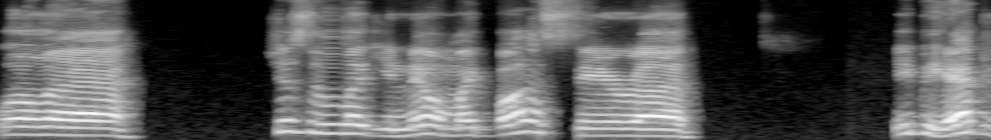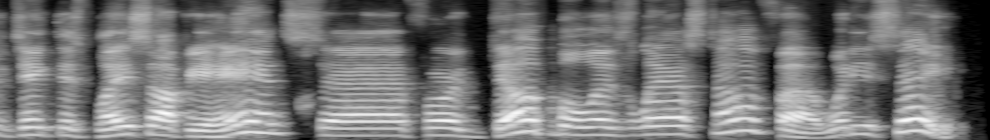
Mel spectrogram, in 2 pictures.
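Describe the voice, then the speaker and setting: A man reads a polite construction foreman in a script read. His voice sits high for a man, and he speaks hesitantly, trying to keep the peace. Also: animated, a little slow, a little mellow. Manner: hesitant, conciliatory. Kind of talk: online script table read.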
